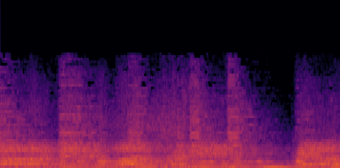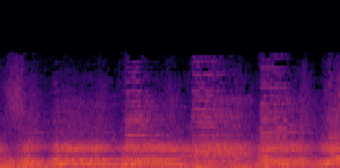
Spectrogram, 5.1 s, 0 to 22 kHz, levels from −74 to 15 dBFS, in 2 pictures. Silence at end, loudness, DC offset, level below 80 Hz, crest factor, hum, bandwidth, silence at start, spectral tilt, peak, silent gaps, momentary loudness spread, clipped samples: 0 s; -20 LUFS; under 0.1%; -36 dBFS; 14 dB; none; 15 kHz; 0 s; -3.5 dB/octave; -6 dBFS; none; 2 LU; under 0.1%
